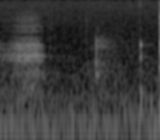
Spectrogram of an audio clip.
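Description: A quiet pause in a man's speech: faint room tone with a soft breath in the first half second, then two small clicks from the mouth.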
